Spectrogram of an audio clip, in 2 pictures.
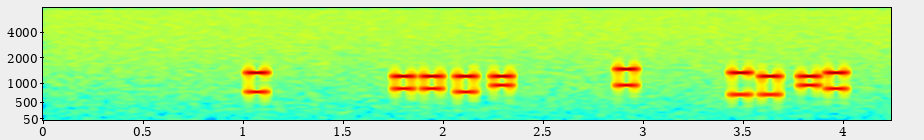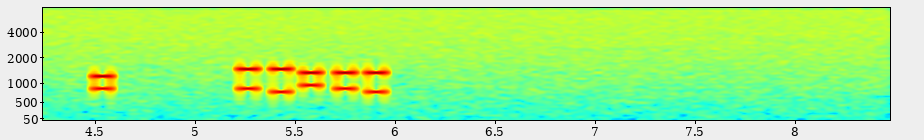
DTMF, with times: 1.0-1.1 5
1.8-2.3 774*
2.9-3.0 #
3.4-4.0 21*8
4.5-4.6 7
5.2-5.9 96085

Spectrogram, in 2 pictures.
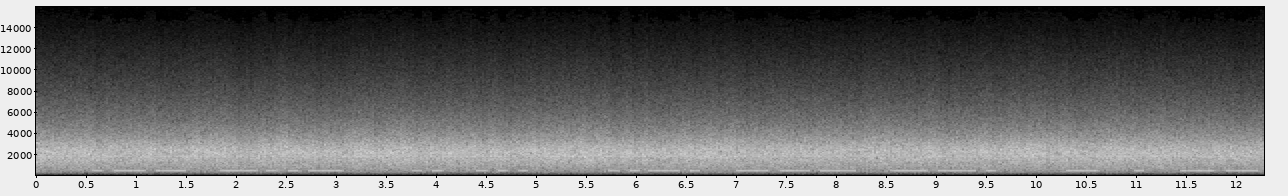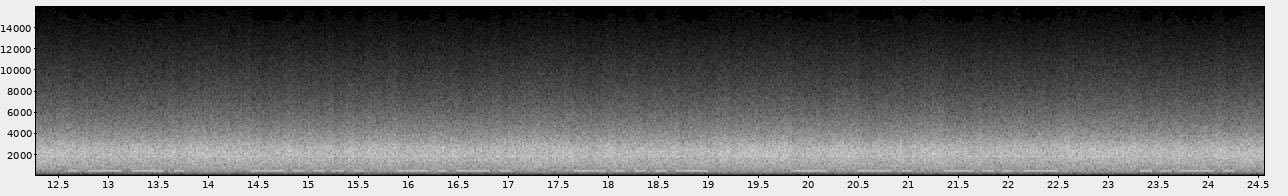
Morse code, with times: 0.6-3.1 WX
3.7-4.9 IS
5.7-9.6 FOG
10.3-13.7 TEMP
14.4-17.0 6C
17.7-19.0 <BT>
19.8-22.5 TNX
23.3-24.6 …

